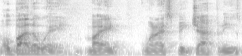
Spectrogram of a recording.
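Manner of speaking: usual speaking voice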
